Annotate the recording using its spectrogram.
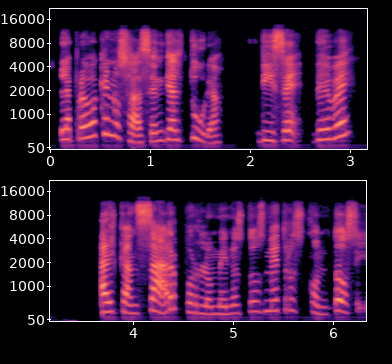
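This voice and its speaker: A raised, projected voice with a bright, sharp tone moves at a fairly slow pace with lively intonation. The sound is dry and close, with no echo. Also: woman, high pitch for a woman. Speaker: flight attendant. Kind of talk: educational talk over video call.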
